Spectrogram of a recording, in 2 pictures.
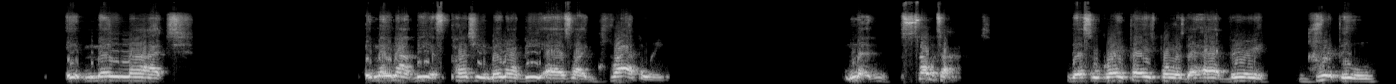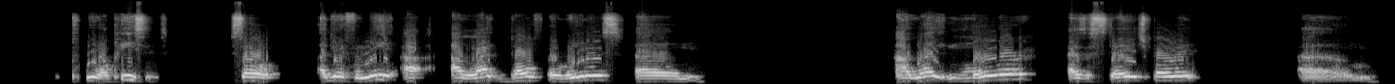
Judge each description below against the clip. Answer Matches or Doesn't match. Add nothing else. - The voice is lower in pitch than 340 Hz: Doesn't match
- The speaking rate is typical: Doesn't match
